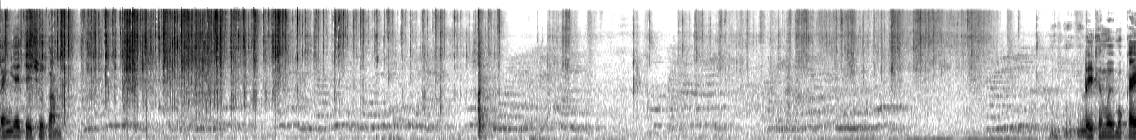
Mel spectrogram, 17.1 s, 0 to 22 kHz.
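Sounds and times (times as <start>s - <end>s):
packaging crinkling and rustling: 0.0s - 7.6s, 9.6s - 15.3s.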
